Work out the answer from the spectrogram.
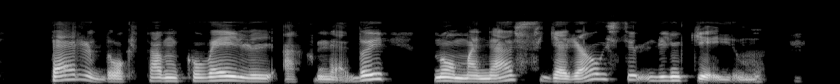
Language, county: Lithuanian, Klaipėda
